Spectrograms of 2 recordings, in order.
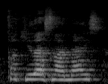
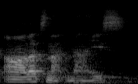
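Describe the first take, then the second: First: Very high mimicked jeer; high-pitched mock-angry parroting; mocking hooker. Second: Slow, understated retold protest; drawn-out, low-key reproach; mild reproach. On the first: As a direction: throw the words back as a jeering hooker. Hooker throws his words back. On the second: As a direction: answer an insult with a slow, gentle objection. His mild reply to hooker.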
